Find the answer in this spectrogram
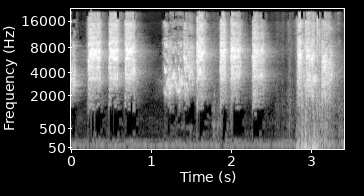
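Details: Pet budgies chirping: a run of harsh, scratchy chirps in quick bursts, three close together, then four more spaced about a third of a second apart, ending in a noisier squawk.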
